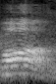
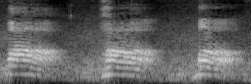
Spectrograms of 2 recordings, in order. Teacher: कहो कि बोलना है पा तो आपका मुंह बंद होगा, हवा रुकेगी, फिर झटके से बाहर आएगी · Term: बाधित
